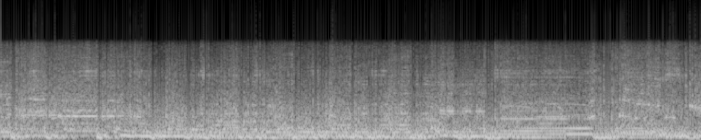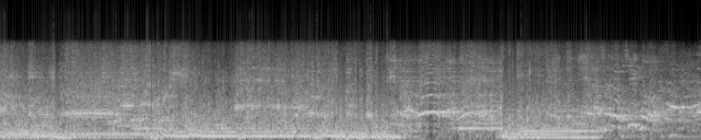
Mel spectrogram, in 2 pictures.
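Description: Live band with drums and bass playing loud while a man and a woman sing into microphones, recorded from the audience. The bass and drums drop out briefly near the end, then come back in.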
